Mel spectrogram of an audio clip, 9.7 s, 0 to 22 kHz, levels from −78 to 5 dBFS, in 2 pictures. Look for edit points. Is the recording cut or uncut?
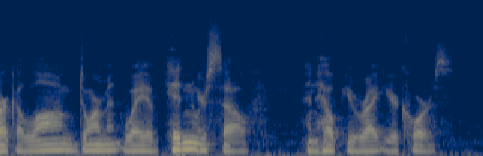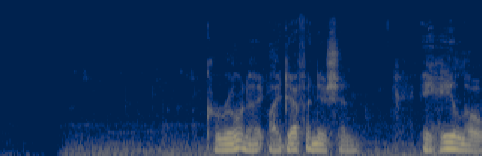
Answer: cut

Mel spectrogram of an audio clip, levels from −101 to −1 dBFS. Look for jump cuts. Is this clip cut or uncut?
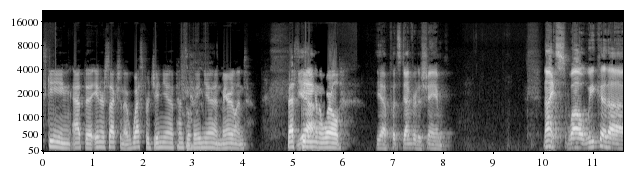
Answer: uncut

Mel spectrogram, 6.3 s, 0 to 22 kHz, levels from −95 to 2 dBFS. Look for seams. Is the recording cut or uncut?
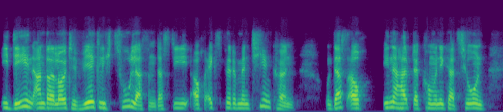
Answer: uncut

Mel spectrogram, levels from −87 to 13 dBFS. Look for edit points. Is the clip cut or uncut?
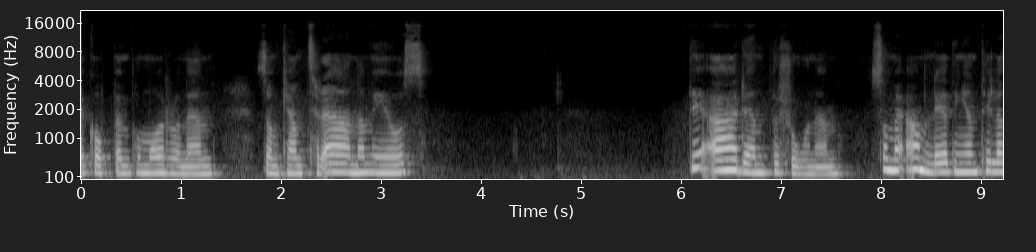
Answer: uncut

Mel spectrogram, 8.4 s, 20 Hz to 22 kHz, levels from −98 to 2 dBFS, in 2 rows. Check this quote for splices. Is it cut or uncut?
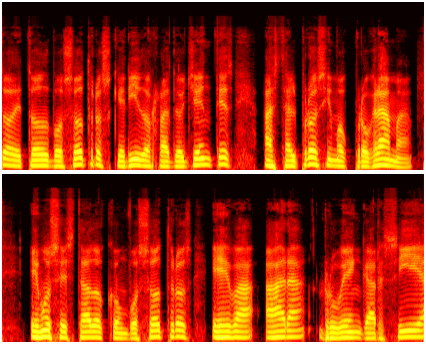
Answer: uncut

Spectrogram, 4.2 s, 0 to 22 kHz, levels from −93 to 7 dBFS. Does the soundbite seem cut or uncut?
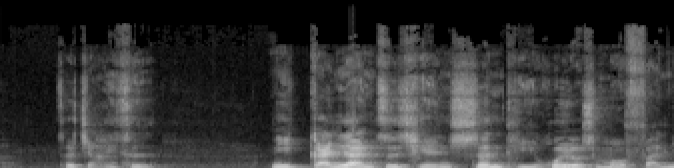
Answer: uncut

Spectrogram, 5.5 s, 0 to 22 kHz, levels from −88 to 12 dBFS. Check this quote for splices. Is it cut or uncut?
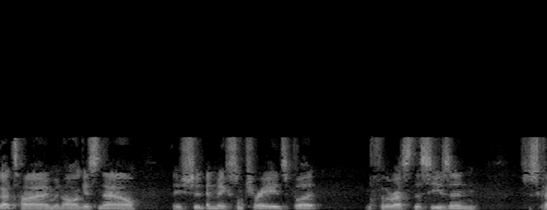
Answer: cut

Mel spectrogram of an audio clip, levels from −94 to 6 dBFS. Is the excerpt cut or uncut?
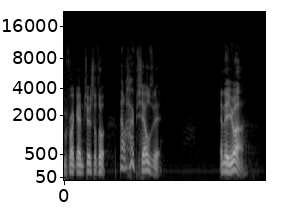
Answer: uncut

